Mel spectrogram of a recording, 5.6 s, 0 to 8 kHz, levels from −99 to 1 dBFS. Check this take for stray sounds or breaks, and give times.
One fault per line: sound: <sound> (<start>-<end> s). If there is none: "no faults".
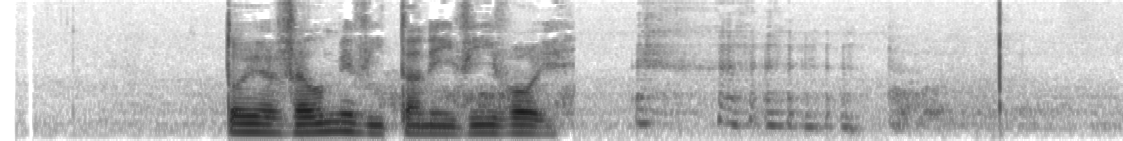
sound: laugh (3.1-4.4 s)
